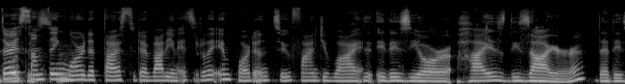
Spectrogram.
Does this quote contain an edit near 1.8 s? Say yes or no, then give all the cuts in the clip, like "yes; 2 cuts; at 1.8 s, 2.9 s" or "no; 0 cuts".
yes; 2 cuts; at 1.8 s, 3.6 s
